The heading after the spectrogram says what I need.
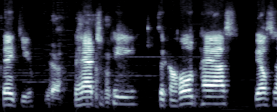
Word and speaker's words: Tehachapi: to if I say it right, Tehachapi Pass, Tehachapi, thank you. Yeah. Tehachapi, the Cajon Pass.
